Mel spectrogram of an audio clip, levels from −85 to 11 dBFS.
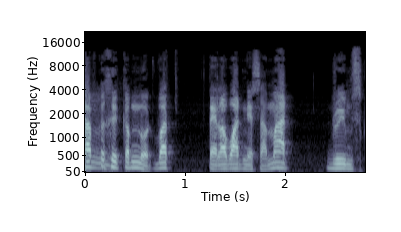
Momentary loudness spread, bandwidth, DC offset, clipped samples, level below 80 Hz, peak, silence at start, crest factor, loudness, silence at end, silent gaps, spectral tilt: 6 LU; 13.5 kHz; under 0.1%; under 0.1%; -56 dBFS; -2 dBFS; 0 s; 18 dB; -20 LUFS; 0.05 s; none; -4.5 dB/octave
